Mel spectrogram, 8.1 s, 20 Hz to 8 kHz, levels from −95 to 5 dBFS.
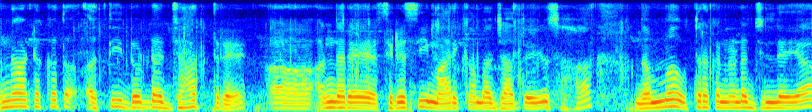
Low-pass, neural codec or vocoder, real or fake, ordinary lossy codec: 7.2 kHz; none; real; none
